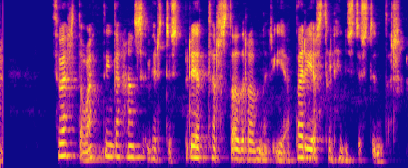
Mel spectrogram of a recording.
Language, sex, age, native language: Icelandic, female, 70-79, Icelandic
